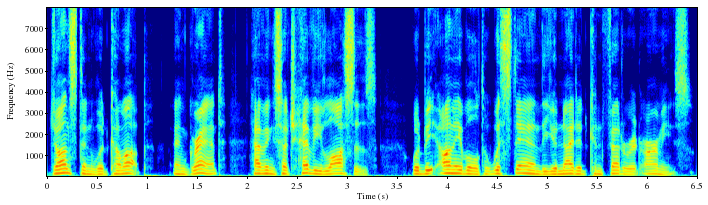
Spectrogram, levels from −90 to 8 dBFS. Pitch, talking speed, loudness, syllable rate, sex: 145 Hz, 175 wpm, -19 LUFS, 5.8 syllables/s, male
